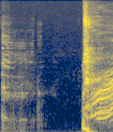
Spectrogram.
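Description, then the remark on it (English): A man coughs: a short, quieter murmur first, then a sudden loud, harsh cough burst that lingers with throaty rasp at the end. “coughing up his last cum shot right now.”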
